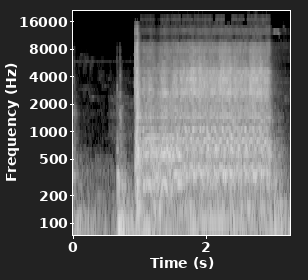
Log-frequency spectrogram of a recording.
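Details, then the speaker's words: 1986 Ford Bronco with 351 Windsor V8, sat for 16 years, cranking with a spark tester fitted. About two seconds of steady cranking that never catches; no spark shown, distributor rotor turns so timing chain likely intact. "does not appear to have any spark um all right next thing I'm going to do I'm going pop this distributor cap"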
